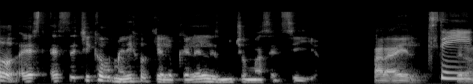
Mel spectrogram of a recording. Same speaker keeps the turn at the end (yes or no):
no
